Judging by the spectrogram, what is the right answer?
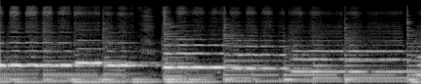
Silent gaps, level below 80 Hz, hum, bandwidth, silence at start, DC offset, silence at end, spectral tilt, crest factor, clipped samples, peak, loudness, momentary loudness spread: none; -52 dBFS; none; 16.5 kHz; 0 s; under 0.1%; 0 s; -6.5 dB/octave; 14 dB; under 0.1%; 0 dBFS; -16 LUFS; 7 LU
